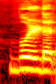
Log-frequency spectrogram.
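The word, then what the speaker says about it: boulder: बोलते हैं बहुत बड़ा बोल्डर इसमें यू जो है वो साइलेंट है इसको बोलेंगे बल्डर प्लेज रखा हुआ प्लेज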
